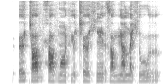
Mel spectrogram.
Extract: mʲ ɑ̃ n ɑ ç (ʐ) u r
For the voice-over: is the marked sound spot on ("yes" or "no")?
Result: no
